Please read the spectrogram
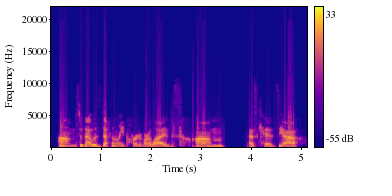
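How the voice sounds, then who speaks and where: Here is a woman with a fairly low pitch. Her tone is bright and sharp. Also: ordinary pitch variation, moderate pace. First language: Spanish. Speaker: storyteller and author. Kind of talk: podcast interview.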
